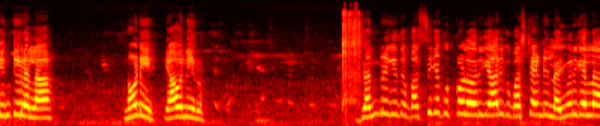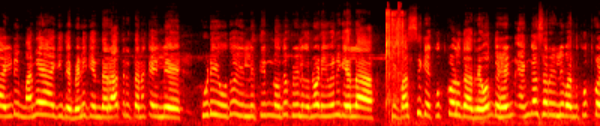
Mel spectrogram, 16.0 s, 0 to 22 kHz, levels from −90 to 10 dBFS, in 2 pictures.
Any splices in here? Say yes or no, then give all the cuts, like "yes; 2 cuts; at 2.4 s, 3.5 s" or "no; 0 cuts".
yes; 2 cuts; at 4.6 s, 13.2 s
